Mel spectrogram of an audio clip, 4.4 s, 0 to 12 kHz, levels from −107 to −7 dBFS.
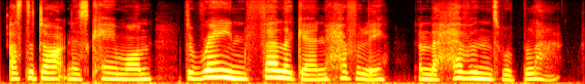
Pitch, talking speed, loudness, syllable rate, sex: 225 Hz, 205 wpm, -19 LUFS, 5.9 syllables/s, female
